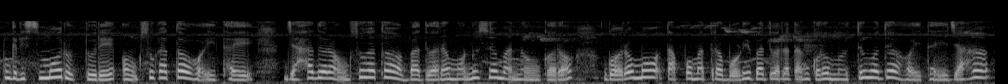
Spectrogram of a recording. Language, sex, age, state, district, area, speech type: Odia, male, 18-30, Odisha, Koraput, urban, spontaneous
